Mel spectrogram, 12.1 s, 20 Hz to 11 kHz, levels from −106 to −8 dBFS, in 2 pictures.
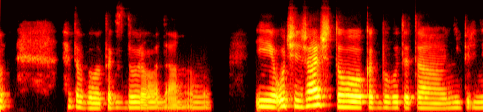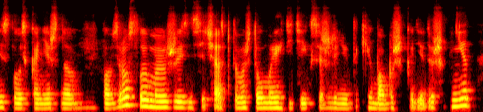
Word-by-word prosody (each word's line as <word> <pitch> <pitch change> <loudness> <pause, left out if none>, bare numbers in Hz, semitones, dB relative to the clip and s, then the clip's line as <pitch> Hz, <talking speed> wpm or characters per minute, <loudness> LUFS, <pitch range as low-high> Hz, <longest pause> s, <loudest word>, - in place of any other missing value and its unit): вот. - - -5 0.7
Это 175 -2 -3
было 150 -2 -1
так 145 +1 -4
здорово, 155 - -1
да, 80 -1 -6
вот. 80 -1 -9 0.5
И 185 -2 +5
очень 195 +2 +4
жаль, 215 +5 +10
что, 175 -9 +6
как 160 -1 0
бы, 160 0 -3
вот, 160 0 -2
это 150 -2 -1
не 155 +2 -5
перенеслось, 160 -3 -5
конечно, 140 0 -4 0.3
во 140 - +1
взрослую 200 - 0
мою 170 -1 +1
жизнь, 165 -1 -2
сейчас 200 +6 -2
потому 155 +1 -5
что 155 -1 -2
у 150 - 0
моих 150 0 -1
детей, 145 -1 -7
к 145 - -17
сожалению, 145 -2 -6
таких 150 +1 -10
бабушек 135 +1 -3
и - - -6
дедушек 160 - -4
нет. 215 +3 -1
155 Hz, 175 wpm, -32 LUFS, 140-170 Hz, 0.7 s, жаль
